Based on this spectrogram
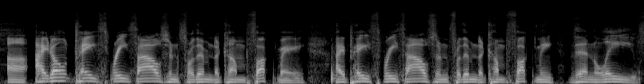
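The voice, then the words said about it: Imitates another person's voice. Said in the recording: “I'm probably not a good impersonator.”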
